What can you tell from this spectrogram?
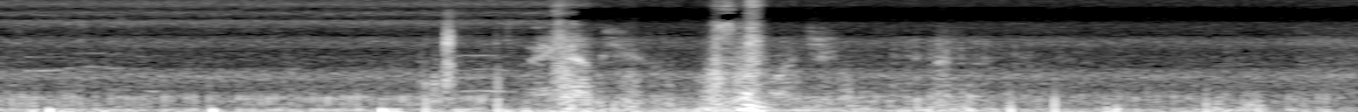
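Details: Coco, a male pet cat who is unwell, purring in his bed after eating well: a soft, low, steady rumble. A few faint rustles and a brief louder bump come near the middle.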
